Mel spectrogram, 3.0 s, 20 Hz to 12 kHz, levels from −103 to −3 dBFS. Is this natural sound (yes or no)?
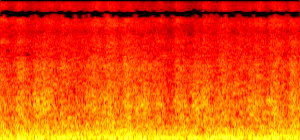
yes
